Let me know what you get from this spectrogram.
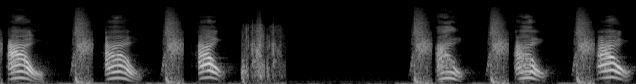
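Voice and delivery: high, loud "ow" yelp; mock pain yelp. Skit character taking repeated hits, mock pain yelps. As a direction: yelp sharply as if struck. Yelps along with hit effects.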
